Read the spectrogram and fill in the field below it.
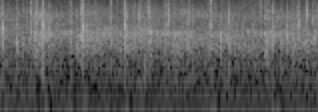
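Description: An audience applauds event sponsors with soft, moderately sized clapping, individual claps audible within a steady patter heard from some distance.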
